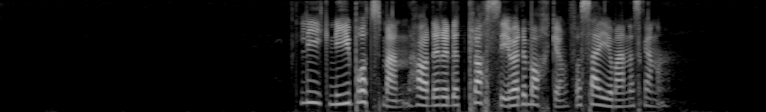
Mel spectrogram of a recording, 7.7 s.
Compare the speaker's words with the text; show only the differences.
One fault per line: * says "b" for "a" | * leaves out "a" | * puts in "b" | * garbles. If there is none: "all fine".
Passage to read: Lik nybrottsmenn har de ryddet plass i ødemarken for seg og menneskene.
all fine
